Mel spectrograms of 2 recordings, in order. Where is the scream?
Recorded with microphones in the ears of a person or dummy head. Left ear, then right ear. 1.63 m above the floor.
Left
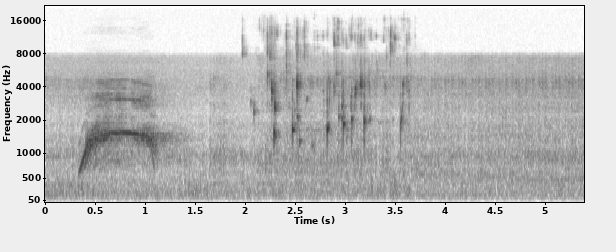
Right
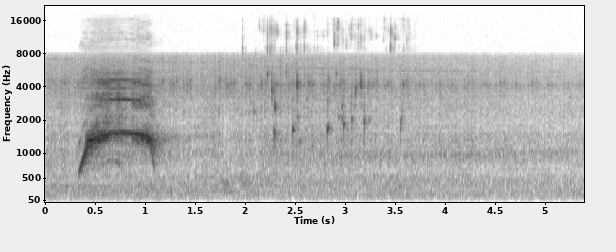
60° right (ahead or behind), 1.2 m.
